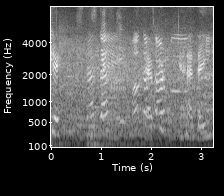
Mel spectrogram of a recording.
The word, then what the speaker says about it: Steffi: Pronounce it? Steffi.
